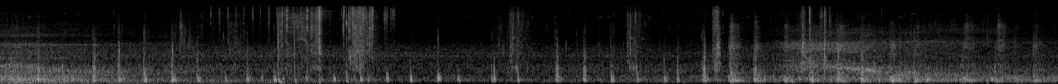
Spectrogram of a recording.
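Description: Heavy footsteps thud quickly on a hard floor and stairs.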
